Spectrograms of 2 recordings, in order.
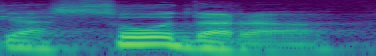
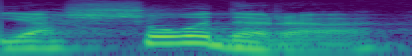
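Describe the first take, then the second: First: The middle consonant is an 's' sound. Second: The middle consonant is a 'sh' sound. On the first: This is the Pali form of the name. "the Pali is Yasodhara" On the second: This is the Sanskrit form of the name. "the Sanskrit would be Yashodhara"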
